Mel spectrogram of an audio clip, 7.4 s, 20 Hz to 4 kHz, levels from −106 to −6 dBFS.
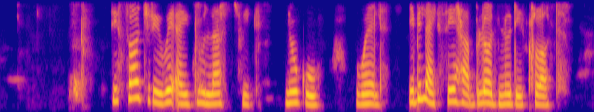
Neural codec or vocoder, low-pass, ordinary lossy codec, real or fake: autoencoder, 48 kHz, 128 numbers a frame, DAC-VAE, trained on Japanese speech; 3.6 kHz; none; fake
